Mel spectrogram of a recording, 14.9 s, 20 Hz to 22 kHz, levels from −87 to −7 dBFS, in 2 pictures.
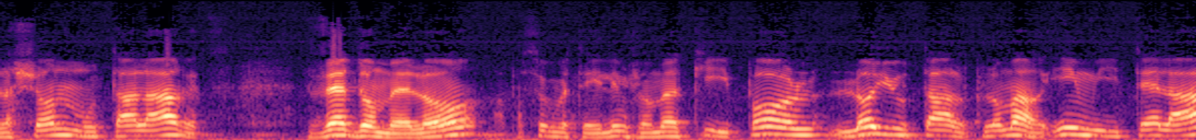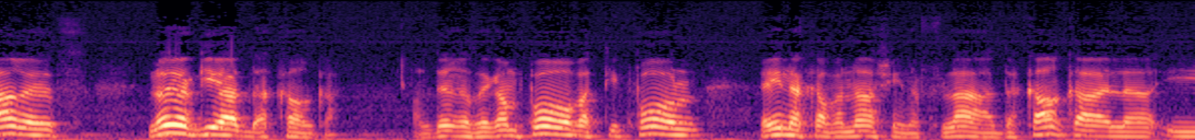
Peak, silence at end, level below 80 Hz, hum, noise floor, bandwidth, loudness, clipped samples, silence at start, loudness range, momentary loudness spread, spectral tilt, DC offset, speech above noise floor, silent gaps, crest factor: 0 dBFS; 0 s; -40 dBFS; none; -39 dBFS; 16 kHz; -17 LUFS; under 0.1%; 0 s; 4 LU; 13 LU; -8 dB/octave; under 0.1%; 23 dB; none; 18 dB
